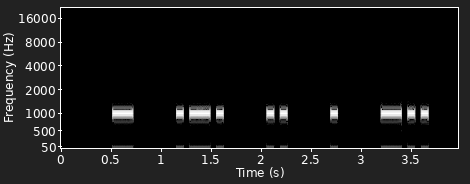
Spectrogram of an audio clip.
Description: Morse code, heard as a keyed tone, about 18 wpm, spaced as for 12 wpm, 1000 Hz. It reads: TRIED
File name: qotdfiles / 12wpm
